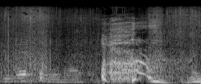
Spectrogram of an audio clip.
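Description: A man clearing his throat harshly about a second in, between low bits of speech.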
